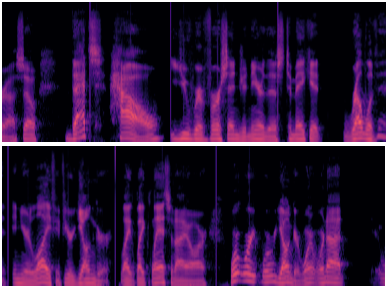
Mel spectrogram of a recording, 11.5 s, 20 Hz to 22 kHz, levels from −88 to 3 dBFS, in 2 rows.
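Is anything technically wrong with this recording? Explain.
Yes. From 0.12 to 11.48 s there are word clock ticks. An unlocked receiving clock, off by roughly 200 ppm, slips one sample about every tenth of a second, giving a steady train of sharp ticks.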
